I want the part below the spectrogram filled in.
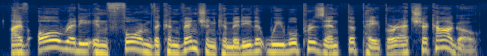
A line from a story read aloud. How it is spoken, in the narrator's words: Professor Niemer shouted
